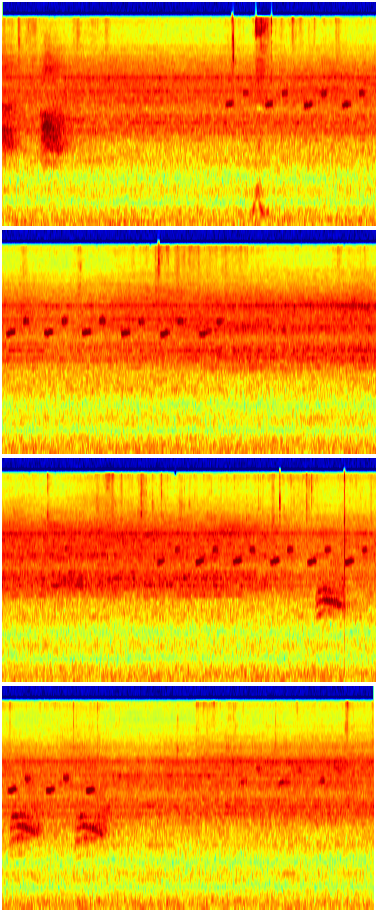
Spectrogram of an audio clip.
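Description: Woodland ambience with a steady high hiss, over which a small bird repeats a short high note about three times a second in two runs. Three lower, falling calls come near the end.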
